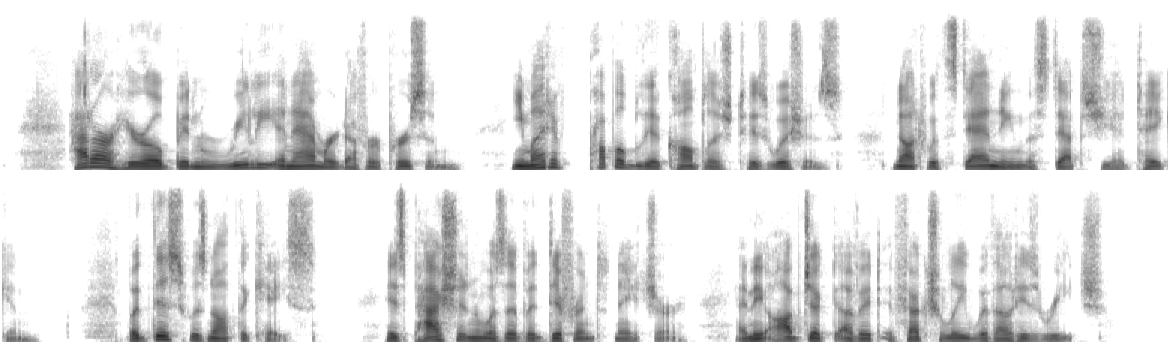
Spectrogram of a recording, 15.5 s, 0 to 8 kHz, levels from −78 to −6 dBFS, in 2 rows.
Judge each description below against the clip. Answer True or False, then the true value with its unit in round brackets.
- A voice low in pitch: True (105 Hz)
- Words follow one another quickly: False (170 wpm)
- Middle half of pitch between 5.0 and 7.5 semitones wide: False (4.1 semitones)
